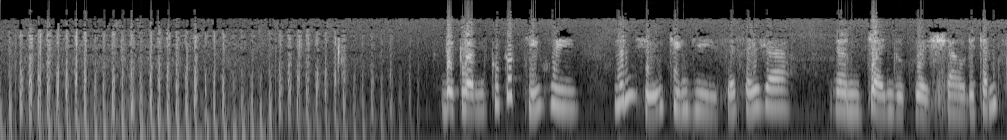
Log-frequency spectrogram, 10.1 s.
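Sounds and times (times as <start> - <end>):
aircraft flying overhead: 0.0 - 4.3
speech: 4.4 - 10.0.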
